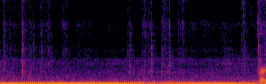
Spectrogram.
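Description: A steady low hum with faint light clicks and flicks of tarot cards being handled and shuffled.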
